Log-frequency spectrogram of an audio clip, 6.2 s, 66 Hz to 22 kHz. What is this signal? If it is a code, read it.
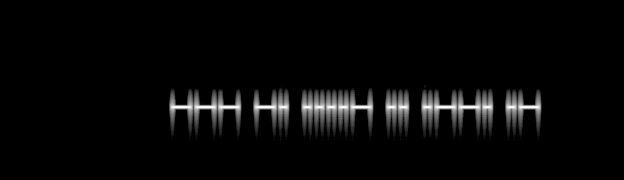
Morse code, heard as a keyed tone, about 20 wpm, 700 Hz. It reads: ON4IPA
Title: DXCC-100 Call Signs - 6 Characters - Repeated 3x - 20wpm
